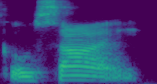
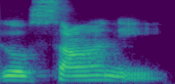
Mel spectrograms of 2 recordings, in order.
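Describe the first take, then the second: First: No clear n sound comes before the final vowel. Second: A clear n sound comes before the final vowel. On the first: The speaker calls it right. "but it's Gosai" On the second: The speaker calls it wrong. "a lot of the Westerners, they say Gosani"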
